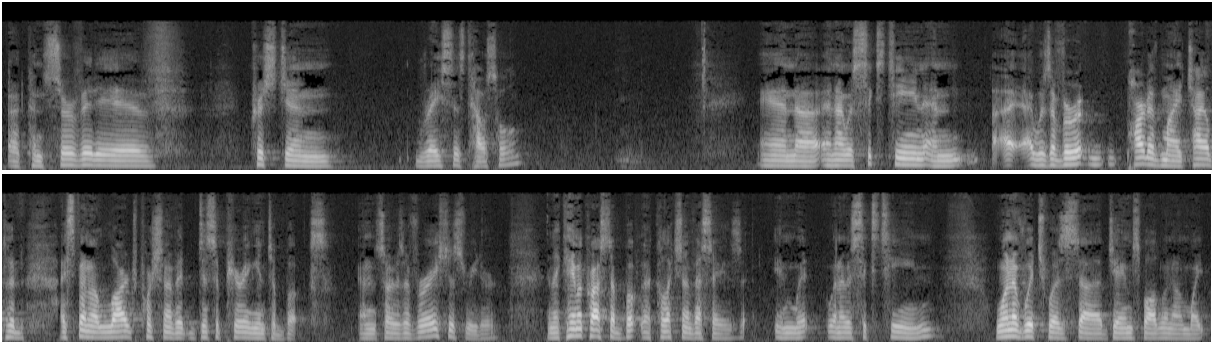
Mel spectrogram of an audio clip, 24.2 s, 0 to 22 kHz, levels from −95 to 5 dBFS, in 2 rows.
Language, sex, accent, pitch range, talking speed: English, male, American, 115-145 Hz, 155 wpm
